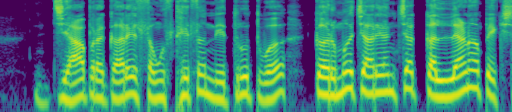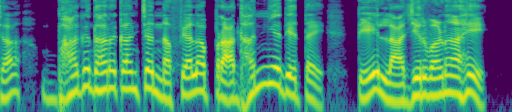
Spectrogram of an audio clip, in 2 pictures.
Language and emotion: Marathi, disgusted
